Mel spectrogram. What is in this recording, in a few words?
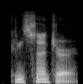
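"concentre", American English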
